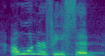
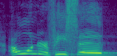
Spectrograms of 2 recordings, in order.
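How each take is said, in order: Both takes have the same delivery.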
